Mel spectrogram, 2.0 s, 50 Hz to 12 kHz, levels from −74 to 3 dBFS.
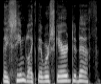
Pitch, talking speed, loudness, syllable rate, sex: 185 Hz, 235 wpm, -15 LUFS, 5.8 syllables/s, male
